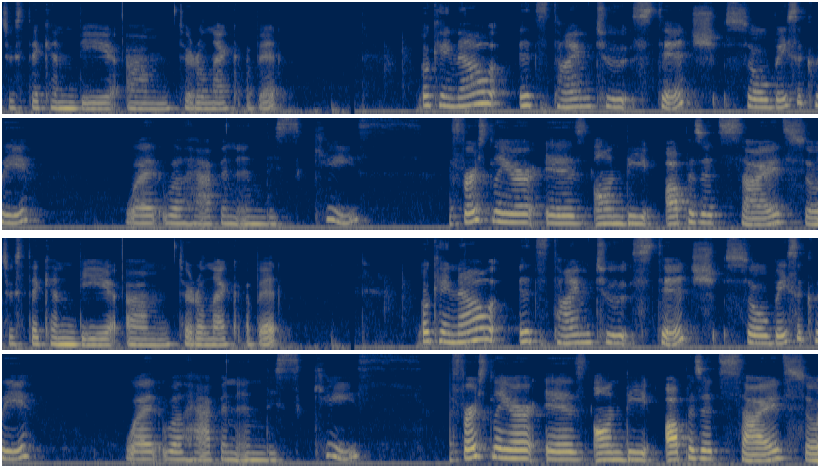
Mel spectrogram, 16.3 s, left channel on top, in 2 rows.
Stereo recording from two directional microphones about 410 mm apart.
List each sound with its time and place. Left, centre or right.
0.0 s speech: centre
4.2 s speech: centre
9.5 s speech: centre
11.3 s a sound: centre
12.6 s speech: centre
